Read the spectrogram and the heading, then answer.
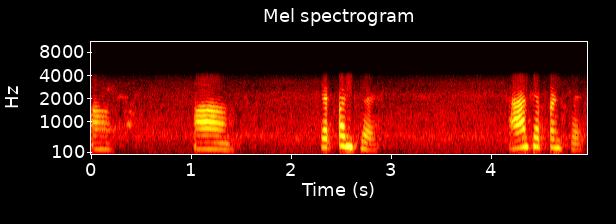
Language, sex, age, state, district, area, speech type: Telugu, female, 18-30, Andhra Pradesh, West Godavari, rural, conversation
